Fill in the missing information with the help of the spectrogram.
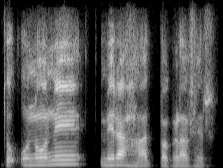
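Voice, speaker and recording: A man with a somewhat high voice talks over a dull, lo-fi phone recording. He is apologetic and insistent, justifying himself in earnest conversation, often repeating his point and asking questions he expects agreement to. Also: moderate pace. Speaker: devotional poetry reciter on a phone call. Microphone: phone call.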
